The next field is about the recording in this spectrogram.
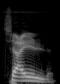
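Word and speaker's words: child: आप यह wind वाइल्ड यह चाइल्ड चिल्ड नहीं पढ़ते इसको इसे इसलिए चिल्ड नहीं पढ़ते इसे पढ़ते चाइल्ड ठीक है इस तरह से इसे पढ़ते हैं चाइल्ड आगे देखो अब देखो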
